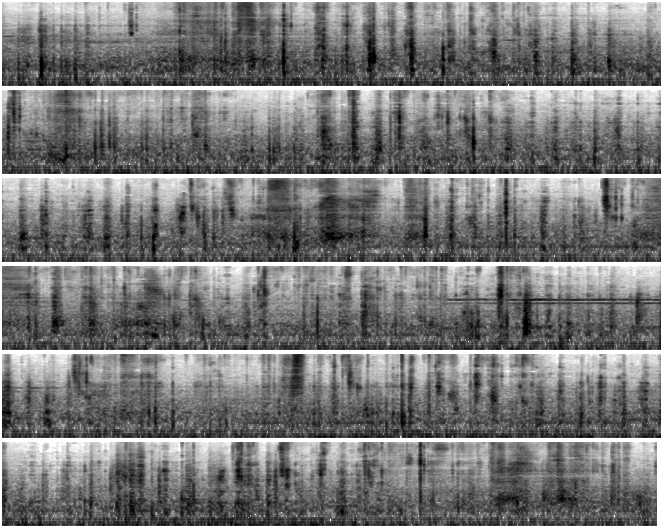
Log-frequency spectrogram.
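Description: Close-miked crunching and chewing of crispy battered fried chicken: dense, irregular crackling bites through the crunchy coating.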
